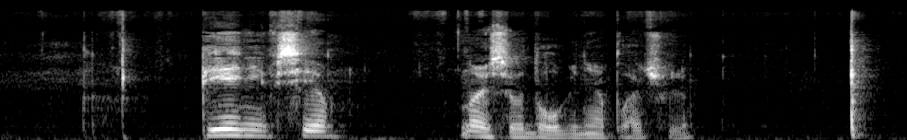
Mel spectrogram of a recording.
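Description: A young man talks calmly and close to the microphone, in short bursts.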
